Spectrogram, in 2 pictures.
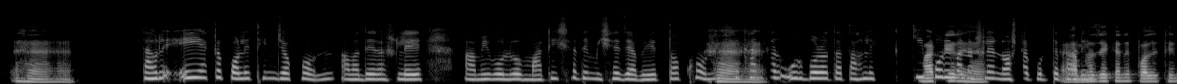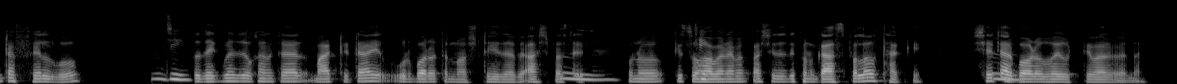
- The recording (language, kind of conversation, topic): Bengali, unstructured, পরিবেশ রক্ষা না করলে আগামী প্রজন্মের ভবিষ্যৎ কী হবে?
- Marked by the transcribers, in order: tapping; "নষ্ট" said as "নষ্টা"; other background noise; "আশেপাশে" said as "আশেপাছে"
